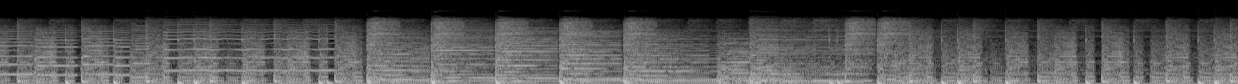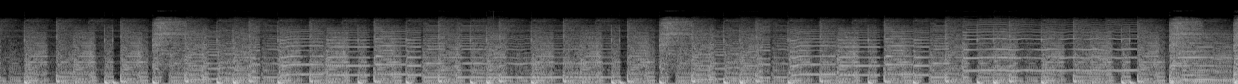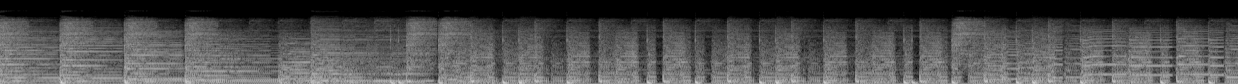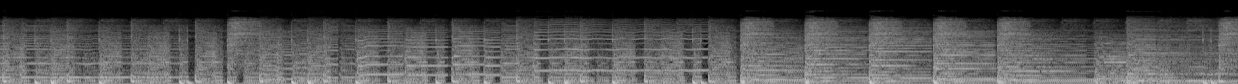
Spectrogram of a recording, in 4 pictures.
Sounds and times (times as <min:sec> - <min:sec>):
Music: 0:00.0 - 0:49.5.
